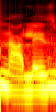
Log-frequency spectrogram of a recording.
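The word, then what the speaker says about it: knowledge: ऐसे ही अगर साइकोलॉजी की बात करें तो साइकोलॉजी में P साइलेंट है और नॉलेज में KWD 3 साइलेंट ध्वनियाँ हैं और इसे हम नॉलेज बोल देते हैं।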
